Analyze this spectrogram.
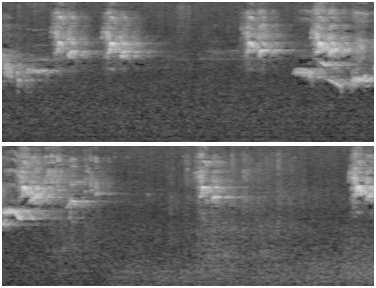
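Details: Chirping and whistling birds in a forest, with high notes repeating irregularly and a louder descending warble near three seconds, plus a low rumble of background noise in the later part.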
